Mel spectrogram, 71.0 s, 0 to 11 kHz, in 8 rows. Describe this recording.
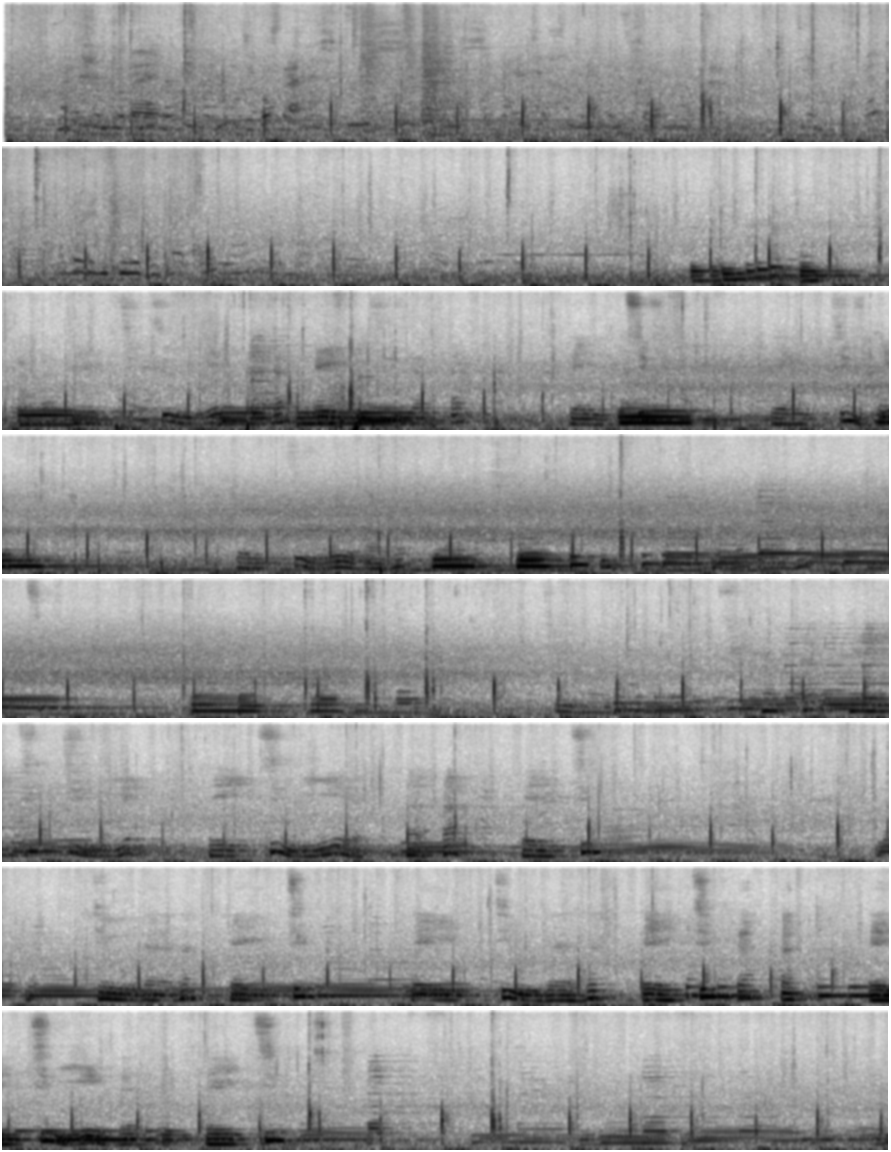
jezt Kunst im Marzili 2011, Soundcheck und Sonnenbädeler und Vernissagler.innen in der Nachsaison. Der Nebel schwebt, die Sonne strahlt, der Rundgang kann beginnen.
